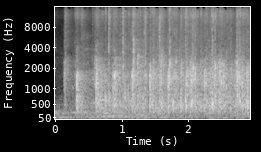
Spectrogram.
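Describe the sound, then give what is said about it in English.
An audience applauds a person who helps with a ballot signature initiative, a steady, dense crackling wash of many overlapping hand claps at moderate loudness, holding an even level for a few seconds with no talking. “One other person I would like to applaud is right here”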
